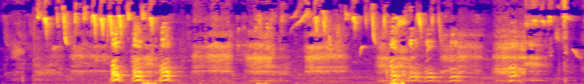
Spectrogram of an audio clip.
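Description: A dog barking and yipping in two short bursts of calls, about two seconds in and again around six seconds. Three heavy low thumps sound under the calls.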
